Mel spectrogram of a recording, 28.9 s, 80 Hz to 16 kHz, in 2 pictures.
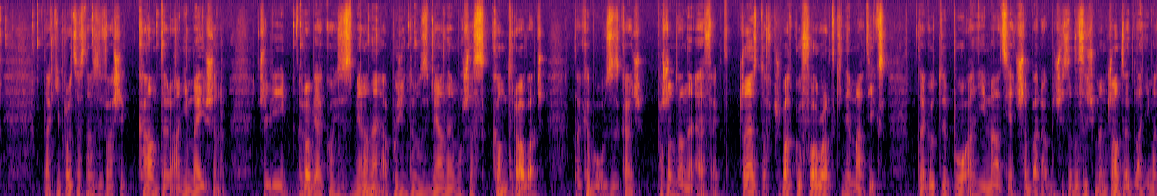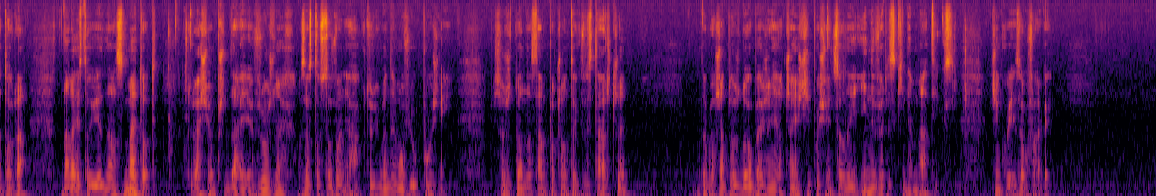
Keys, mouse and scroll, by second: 0.3 right click, 0.6 r, 1.1 click, 1.9 right click, 2.1 r, 2.5 click, 3.6 right click, 3.9 r, 4.5 click, 5.1 right click, 5.3 r, 6.0 click, 16.7 d, 16.8-24.9 right drag, 26.3 ctrl+Tab.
